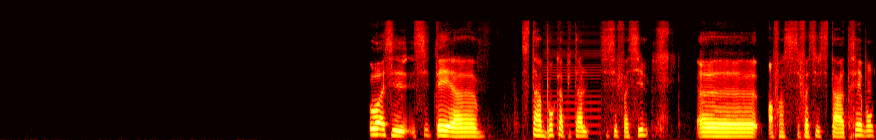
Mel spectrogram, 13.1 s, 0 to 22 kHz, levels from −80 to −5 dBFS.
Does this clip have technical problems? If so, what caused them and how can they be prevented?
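Yes. GSM phone buzz runs from 8.15 to 9.03 s. A 2G phone on a call nearby bursts its transmitter 217 times a second, and the audio circuitry rectifies those pulses into a steady, raspy buzz about 28 dB below the speech. A spectrogram shows even horizontal stripes at 217 Hz and its harmonics. Keeping phones switched off or well away from microphones and cables prevents it.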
